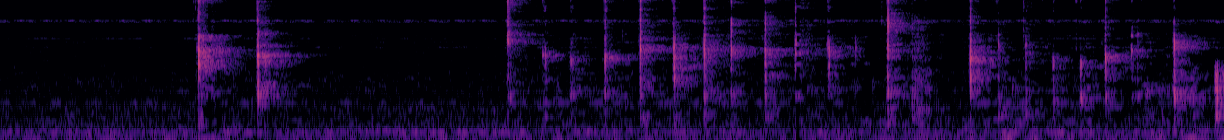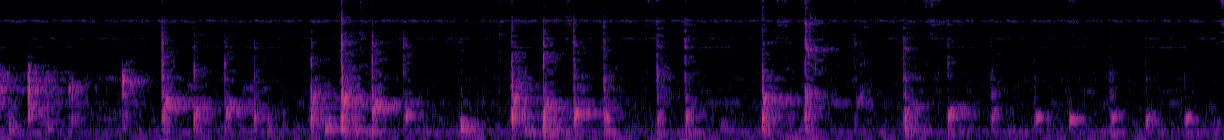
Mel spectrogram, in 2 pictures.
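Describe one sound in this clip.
Hands brush and tap close to a microphone.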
